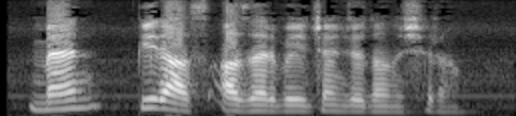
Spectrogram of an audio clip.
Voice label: a little Azeri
